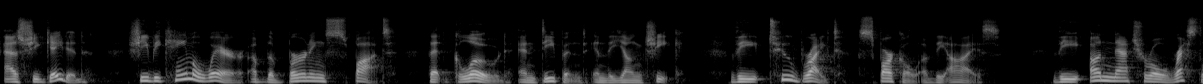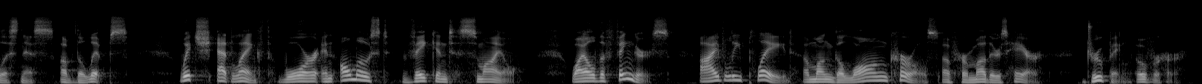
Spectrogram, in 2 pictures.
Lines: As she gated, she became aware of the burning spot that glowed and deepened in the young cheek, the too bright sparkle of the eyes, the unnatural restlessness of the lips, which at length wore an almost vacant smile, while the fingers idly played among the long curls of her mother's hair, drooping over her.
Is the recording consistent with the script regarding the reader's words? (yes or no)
yes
